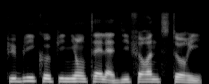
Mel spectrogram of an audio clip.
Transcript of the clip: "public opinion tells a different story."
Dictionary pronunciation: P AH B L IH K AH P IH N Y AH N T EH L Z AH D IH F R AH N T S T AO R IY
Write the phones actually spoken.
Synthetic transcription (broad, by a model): P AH B L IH K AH P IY N Y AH T EH L AH D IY F R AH T S T AO R IY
